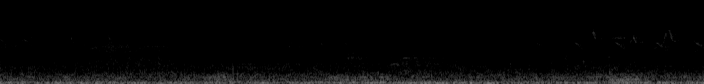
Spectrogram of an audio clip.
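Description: Wild birds chirping and calling, with a quick string of short falling chirps near the end, over a steady low outdoor rumble.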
